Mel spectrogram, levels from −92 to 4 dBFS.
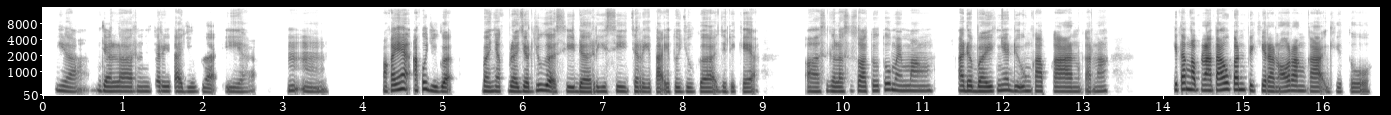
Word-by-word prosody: Iya, 200 -2 -5 0.2
jalan 190 -1 -1
cerita 195 -2 -2
juga. 180 -2 -5
Iya, 175 +2 -7 0.4
mhm. 210 -7 -6 0.7
Makanya 255 +6 +5
aku 225 +5 +1
juga 185 -2 +3 0.4
banyak 195 -1 +1
belajar 185 -1 +3
juga 225 -2 +3
sih 180 -1 -1
dari 175 +1 +1
si 190 -1 -2
cerita 175 -4 -3
itu 175 +1 -2
juga, 175 +1 -2
jadi 180 0 -6
kayak, 175 +4 -3 0.6
eee, 180 0 0
segala 195 -2 0
sesuatu 200 +2 -2
tuh 255 +2 +1
memang 210 -1 -1 0.3
ada 210 0 +3
baiknya 195 +4 +3
diungkapkan, 195 -2 0
karena, 195 +2 -5 0.8
kita 270 +3 +4
nggak 250 -2 +5
pernah 225 0 +6
tau 250 +3 +8
kan 255 - +8
pikiran 210 -4 +1
orang, 205 +2 +3
Kak, 185 -3 -1
gitu. 170 - -6
195 Hz, 135 wpm, -22 LUFS, 180-210 Hz, 0.8 s, tau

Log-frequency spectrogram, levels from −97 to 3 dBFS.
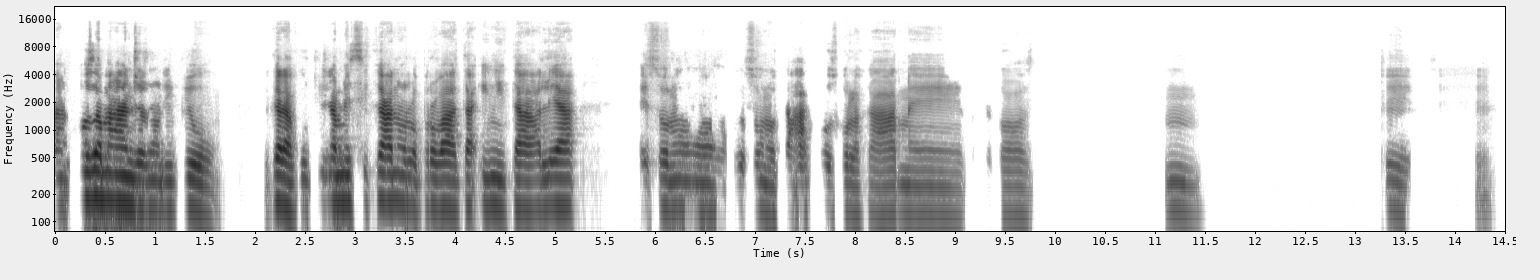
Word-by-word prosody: Ma 150 0 -4
cosa 180 0 +5
mangiano 155 -4 +4
di 140 0 -8
più? 135 -6 -3 0.5
Perché 165 - +1
la 145 -3 +6
cucina 160 +4 -3
messicana 165 0 +2
l'ho 145 -3 -5
provata 145 -1 +1
in 150 0 -6
Italia 145 +1 +1 0.6
e - - -16
sono 140 -2 -8 0.3
sono 125 -4 -11
tacos 130 -2 -7
con 130 - -10
la 120 -1 -10
carne 120 -1 -9
e 115 - -26 0.2
'ste - - -41
cos 120 -2 -17 1.3
Mh. 130 -3 -16 1.9
Sì, 135 -2 -13 0.7
sì, - - -29
sì. - - -30
140 Hz, 110 wpm, -20 LUFS, 125-150 Hz, 1.9 s, la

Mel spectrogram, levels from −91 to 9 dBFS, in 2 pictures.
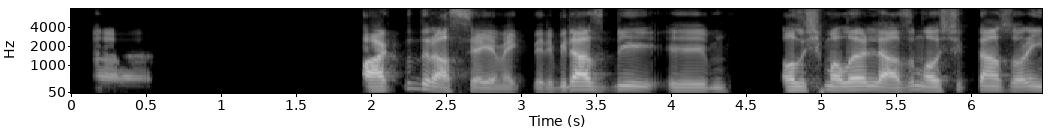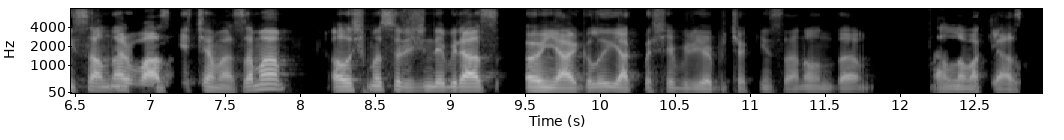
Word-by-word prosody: Haa. 90 -4 -10 1.4
Farklıdır 125 +9 +5
Asya 105 0 +3
yemekleri. 100 0 -4
Biraz, 135 -2 +5
bir, 135 -3 -5 0.2
imm, 105 -1 -11 0.4
alışmaları 130 +2 +3
lazım. 130 +5 +2
Alıştıktan 120 +3 +1
sonra, 125 +1 -2
insanlar 125 +1 -1
vazgeçemez 110 -3 -2
ama, 170 +5 +3 0.3
alışma 125 +2 -1
sürecinde, 125 -2 -5
biraz 120 -1 +3 0.2
ön 115 0 +4
yargılı 110 +2 0
yaklaşabiliyor 95 -5 -6
birçok - - -15
insan. 85 0 -14
Onu 90 -2 -13
da 90 -1 -7 0.5
anlamak 90 -2 -8
lazım. 80 -1 -7
120 Hz, 120 wpm, -26 LUFS, 95-130 Hz, 1.4 s, Farklıdır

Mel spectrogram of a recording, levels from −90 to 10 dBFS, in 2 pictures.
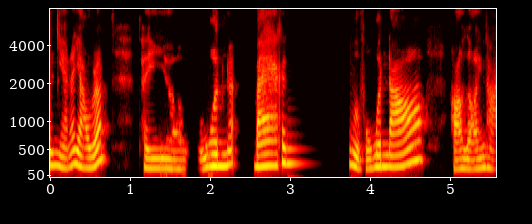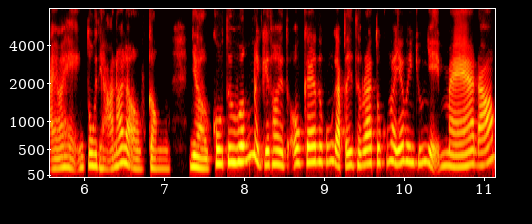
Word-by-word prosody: nhà 215 -5 -3
nó 225 - -4
giàu 185 -6 -1
lắm, 285 +8 +1 0.5
thì, 170 -1 -3
ờ, 160 0 -9 0.2
phụ 170 +4 -5
huynh 210 0 +2
á, 240 - -2 0.2
3 210 +2 +1
cái 270 -2 0 0.7
người 215 -7 -2
phụ 165 - -6
huynh 200 +2 -1
đó, 235 +11 +1 0.3
họ 160 +1 -2
gọi 165 -1 -4
điện 180 - -4
thoại 165 -3 -6
họ 175 - -2
hẹn 185 -1 -4
tui, 220 -1 +3
thì 175 - -4
họ 160 0 -6
nói 250 +5 +2
là 260 - +2
"Ờ, 165 -5 -3
cần 165 -2 -4 0.3
nhờ 180 -5 +3
cô 255 0 +5
tư 275 +1 +5
vấn" 285 +7 +6
này 275 - +3
kia 240 - +6
thôi, 245 -1 +2
thì - - -18
ô 255 +4 0
kê 275 +1 +5
tui 280 - 0
cũng 285 +1 -3
gặp, - - +3
tại 220 - +3
vì - - 0
thực 225 0 -1
ra 255 +1 +4
tôi 270 0 0
cũng 295 - -5
là 270 - +3
giáo 270 - +4
viên 280 -1 +2
chủ 260 - -3
nhiệm 230 -4 -1
mà, 210 +3 +2
đó. 235 +9 +1
215 Hz, 290 wpm, -21 LUFS, 180-260 Hz, 0.7 s, vấn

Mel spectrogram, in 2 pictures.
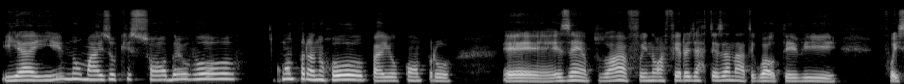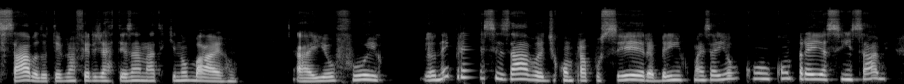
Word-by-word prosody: E 185 +2 +2
aí, 195 +4 +3
no 250 0 +1
mais, 215 0 +1
o 230 - +2
que 225 +1 -9
sobra 220 -1 -1
eu 245 - 0
vou 250 +1 +2 0.4
comprando 245 -4 +2
roupa, 205 -2 +5
aí 170 +1 0
eu 170 0 -2
compro, 170 -3 -3 0.5
eh, 150 -1 +2
exemplos, 170 -1 0
ah, 185 +2 +3
fui 180 -1 -5
em 175 - -3
uma 180 0 -1
feira 185 +1 0
de 185 - -2
artesanato, 185 -3 -2
igual 160 +2 +2
teve, 155 -3 -3 0.4
foi - - -1
sábado, 165 -3 +2
teve 160 +2 -4
uma 170 - -3
feira 180 0 -3
de 175 - 0
artesanato 170 +1 -3
aqui 185 - -9
no 190 +1 0
bairro. 150 -5 +1 0.6
Aí 150 +2 +1
eu 175 +1 +1
fui 205 +2 +1 0.5
eu 195 +1 0
nem 235 - -1
precisava 265 - 0
de 175 +2 -11
comprar 180 -1 -1
pulseira, 195 +1 +2
brinco, 200 +4 -1
mas 200 +1 -2
aí 210 +1 0
eu 270 +2 -4
com 260 -1 -4
comprei, 255 -3 +1
assim, 225 +1 -1
sabe, 255 +3 -3
190 Hz, 175 wpm, -20 LUFS, 170-230 Hz, 0.6 s, roupa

